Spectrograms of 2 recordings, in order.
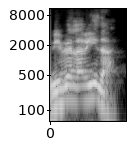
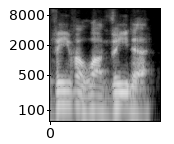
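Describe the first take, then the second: First: It is pronounced with a Spanish accent. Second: It is pronounced with an English accent. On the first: The speaker calls it right. "with the Spanish pronunciation" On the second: The speaker calls it wrong. "I can't say viva la vida"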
